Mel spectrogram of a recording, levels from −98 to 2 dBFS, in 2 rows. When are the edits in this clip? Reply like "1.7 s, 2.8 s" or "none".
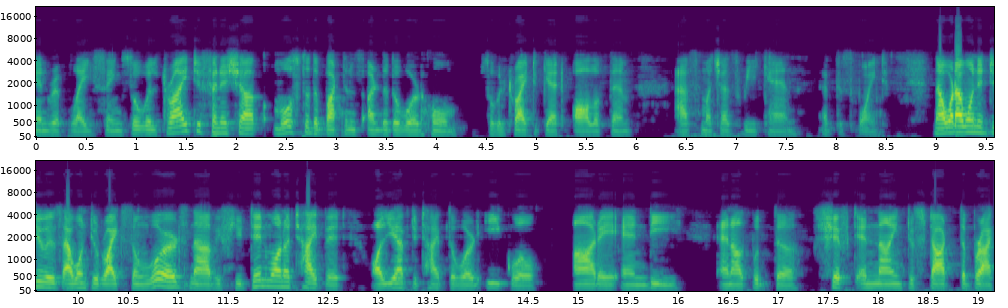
7.7 s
